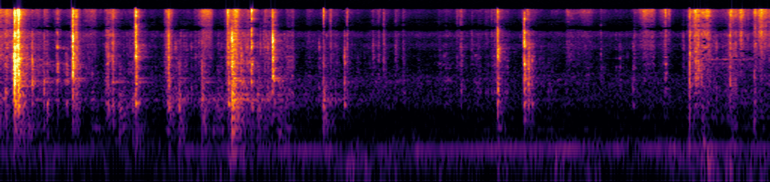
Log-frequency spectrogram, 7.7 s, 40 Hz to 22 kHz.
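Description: Irregular clicks and knocks of a hard plastic bagger chute support being pressed and worked onto the mounting frame of a Cub Cadet XT1 lawn tractor, the sharpest click right at the start.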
